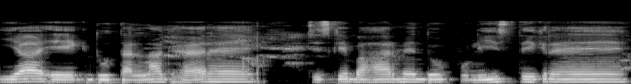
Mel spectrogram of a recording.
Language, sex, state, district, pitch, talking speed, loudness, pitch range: Hindi, male, Jharkhand, Ranchi, 120 Hz, 135 wpm, -14 LUFS, 115-125 Hz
